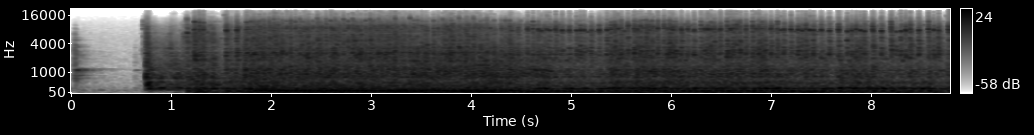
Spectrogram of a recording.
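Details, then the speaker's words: 1974 VW Super Beetle convertible, cold start with twin carburetors: catches after a second, then fast, slightly uneven idle with one side's carb lagging; carburetors out of sync, linkage and crossover to be adjusted. "that carb seems like it is lagging a bit let me shut her down yeah cold star fires up pretty good this side sounds like it's lagging just using the old ear dynamometer"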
